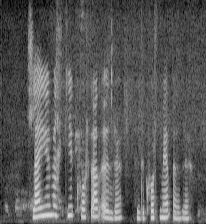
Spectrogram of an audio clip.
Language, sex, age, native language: Icelandic, female, 12, Icelandic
